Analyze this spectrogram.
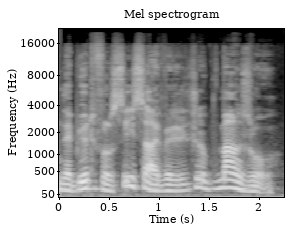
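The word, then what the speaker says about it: Mousehole: beautiful seaside village of mausol which is spelt mouse hole he sent a postcard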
